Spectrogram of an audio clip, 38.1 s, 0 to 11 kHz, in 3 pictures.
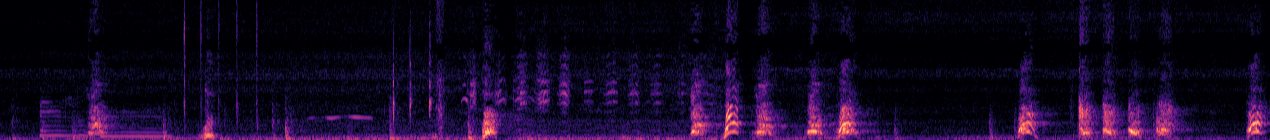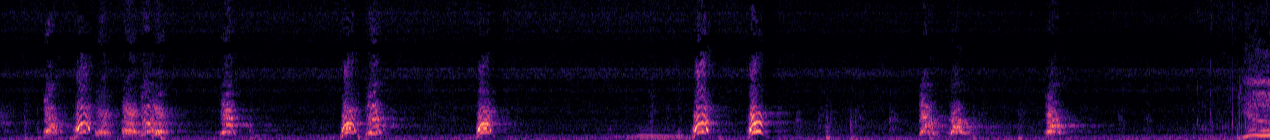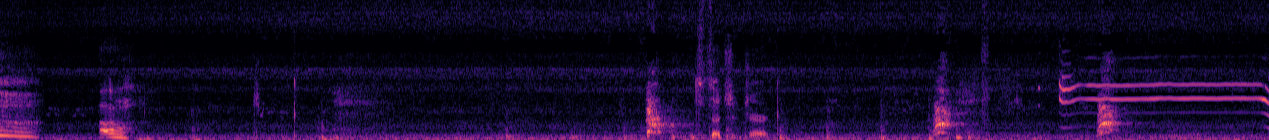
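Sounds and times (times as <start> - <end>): dog barking: 4.8 - 5.1, 6.9 - 8.8, 10.2 - 11.9, 12.5 - 15.2, 16.1 - 16.8, 17.4 - 17.8, 19.6 - 20.6, 21.9 - 22.6, 23.2 - 23.6, 31.8 - 32.2, 34.7 - 35.0, 36.3 - 36.7.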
